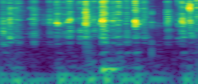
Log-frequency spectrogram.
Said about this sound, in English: Alright. Furious typing.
